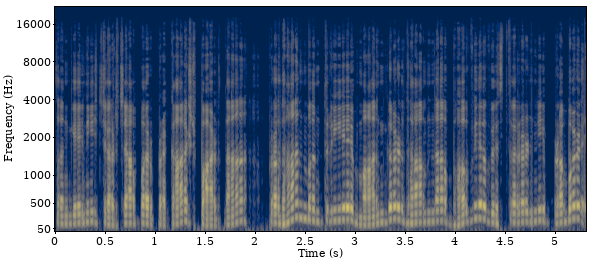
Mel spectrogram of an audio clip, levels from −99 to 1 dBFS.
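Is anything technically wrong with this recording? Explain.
Yes. Throughout the speech there is overlap-add ripple: the frames were windowed and recombined with an overlap whose gains don't sum evenly, so level dips by about 60 dB once per frame, around 20 times a second, giving a fast, rough flutter.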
